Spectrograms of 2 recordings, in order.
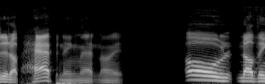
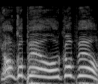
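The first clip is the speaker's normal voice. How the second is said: put-on, very high-pitched calling-out yell; 4 dB louder than usual. Retelling calling back to uncle bill while running away, retelling a yell. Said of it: "I'm like yelling".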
